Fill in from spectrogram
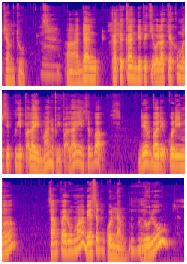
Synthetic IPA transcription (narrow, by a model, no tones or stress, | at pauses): t͡ʃamt̪u | ʔədankat̪əkandiəpikiolakiakuməst̪ɪhpəɡit̪əpa̰ʔ̪laɪnma̰napəɡipa̰ʔ̪laɪnsəbap̚ | diəbalɪʔukolimə̃ | sampajɾumahbiasəp̬ukonãmdulu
